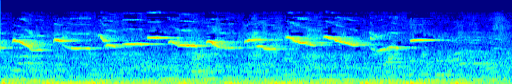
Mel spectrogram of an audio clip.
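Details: Lined seedeater delivering its traditional Maceió song, a sequence of bright descending whistles and short slurred notes linked in a flowing phrase, with a low rumbling hum underneath.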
